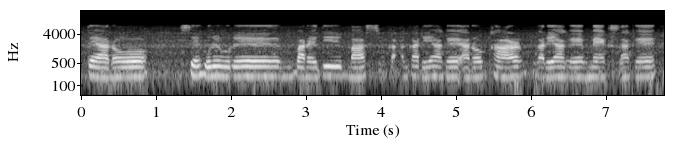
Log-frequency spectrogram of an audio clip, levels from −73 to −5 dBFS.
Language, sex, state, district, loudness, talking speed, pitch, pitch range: Chakma, female, Tripura, Unakoti, -17 LUFS, 115 wpm, 195 Hz, 190-200 Hz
